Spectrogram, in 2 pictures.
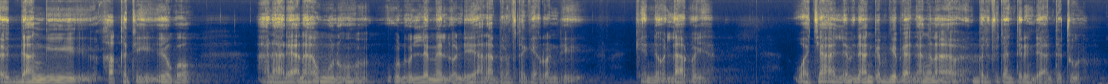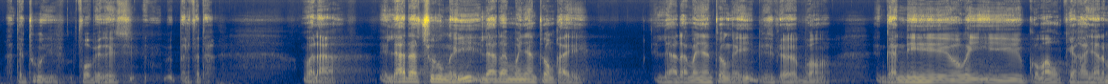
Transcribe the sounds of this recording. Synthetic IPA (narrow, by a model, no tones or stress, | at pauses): daŋɡixakːatijoɡo | anaɾea̰nawunuwunulemelondia̰nabalfutakeɾo̰ndḭ | kenːeo̰la̰dṵɲa | wa̰t͡ʃalemenaŋkebkebeanaŋanabalfutantiɾindia̰ntatuːnuantatuifobeɡab̥alfutḁ | wa̰la̰ | iladasuɾuŋajiladamaɲantoŋka̰jḭ | ladamaɲantoŋajibiskebõ̰ŋ | ɡanːioɡaɲikomakukekaɲan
